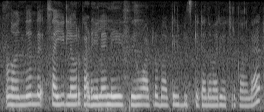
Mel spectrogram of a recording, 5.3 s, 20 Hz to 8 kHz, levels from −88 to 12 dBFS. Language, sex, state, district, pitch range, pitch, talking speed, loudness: Tamil, female, Tamil Nadu, Kanyakumari, 215-230 Hz, 220 Hz, 145 wpm, -15 LUFS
